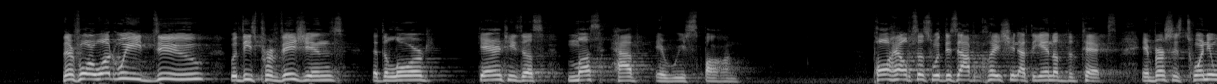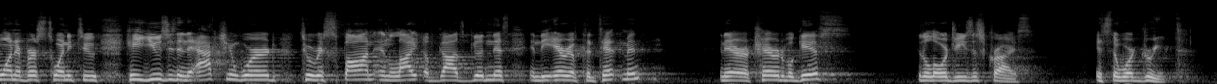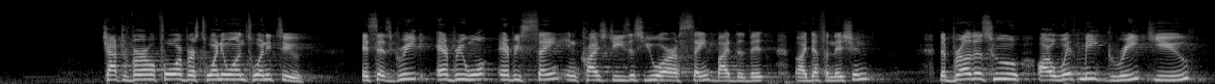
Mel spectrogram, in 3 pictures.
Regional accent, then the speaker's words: Hawaii, United States; also born or lived in Nevada / Tennessee; And I can say this because I'm from Hawaii. I pastored in Hawaii, I pastored in Nevada, and I pastored in Tennessee.

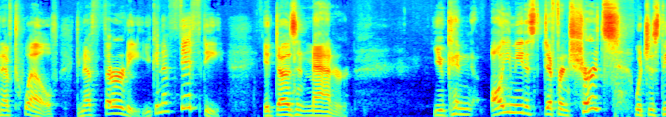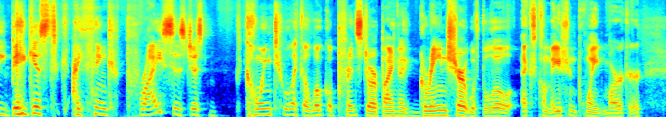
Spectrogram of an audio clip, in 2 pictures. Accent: Los Angeles, California, United States; they filmed many episodes of Wild and Crazy Kids at the park I grew up with here in Los Angeles.

